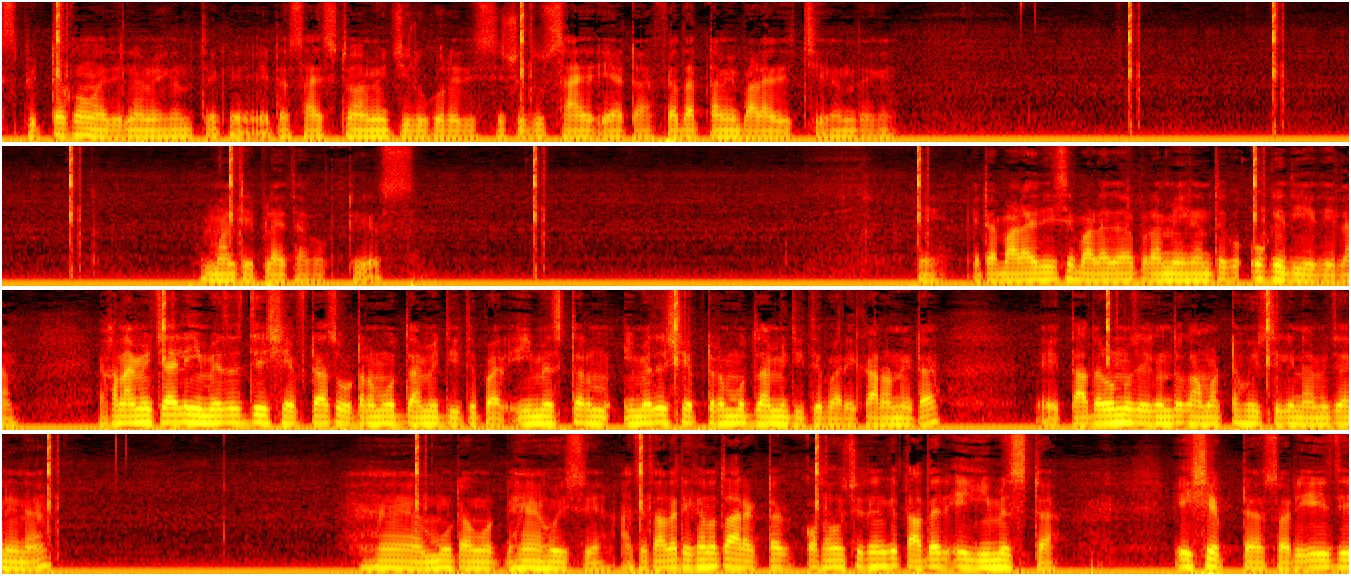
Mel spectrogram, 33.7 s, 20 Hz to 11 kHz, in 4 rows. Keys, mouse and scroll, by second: 12.2-12.7 scroll up 1.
